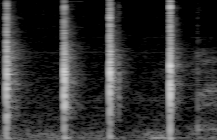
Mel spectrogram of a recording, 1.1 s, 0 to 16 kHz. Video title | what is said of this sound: 【昭和回想】1974年1月のモデルガン広告 & MGC GM2 | こんな感じです、軽い音が。こんなもうスッカスカのプラスチックです。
